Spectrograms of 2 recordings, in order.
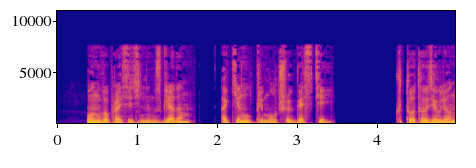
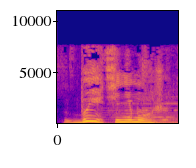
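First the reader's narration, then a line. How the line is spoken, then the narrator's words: Loud joyful exclamation, innkeeper. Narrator (Russian): воскликнул трактирщик громко и радостно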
